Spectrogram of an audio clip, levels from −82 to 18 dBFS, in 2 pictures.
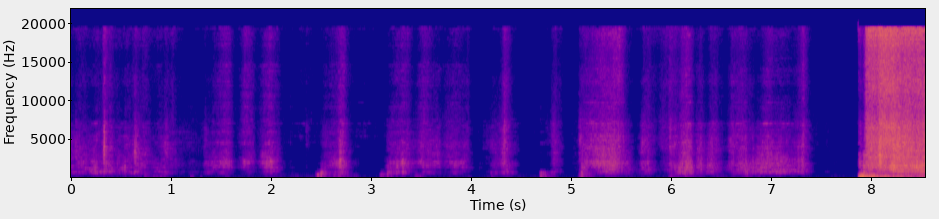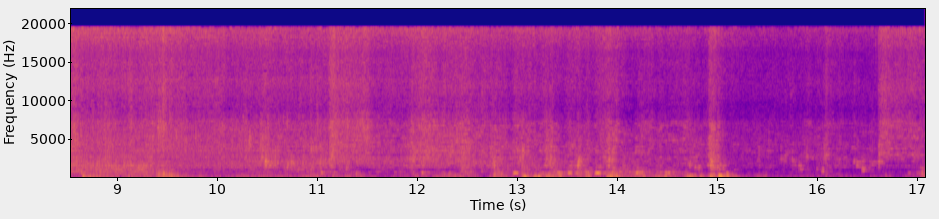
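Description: Noise suppressor applied to music or sounds, throughout: a speech-tuned suppressor treats steady tones and tails as noise, so levels swing by around 10 dB and held sound pumps and thins.

Sound cut by the noise suppressor, 0.77 to 1.92 s: sustained parts sink by up to about 10 dB for roughly 0.7 s in total, while sharper onsets still come through.

Lost LE Audio frames, 6.88 to 6.90 s and 9.998 to 10.02 s: each gap of 20 ms, which fits two missing 10 ms frames, is filled by the LC3 decoder repeating the last spectrum with random signs, so a brief noisy smear replaces any tone. The same happens in single 10 ms losses at 12.53 s and, later, at 15.75 s.

Sound cut by the noise suppressor, 14.06 to 14.94 s: steady and decaying sound drops by up to about 8 dB, and tails are cut short over roughly 0.7 s.

Sound cut by the noise suppressor, 15.14 s to the end: the suppressor pulls held sound down by up to about 10 dB for roughly two seconds. 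The 10 ms frame-loss smear at 15.75 s falls inside this stretch. Light lossy compression is also present, with only slight codec damage.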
